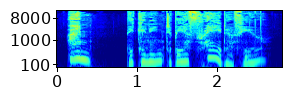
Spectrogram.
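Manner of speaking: slow, measured, unhurried, drawn-out delivery. Reading a novel aloud, voice the woman speaking to Duns, slow, almost whispering. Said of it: "she said in a slow voice, and almost in a whisper".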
